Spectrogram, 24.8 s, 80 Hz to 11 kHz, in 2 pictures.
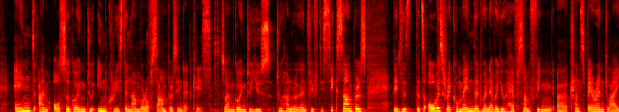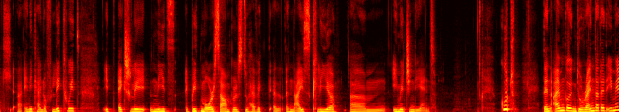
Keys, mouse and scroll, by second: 0.6 click, 1.2 click, 2.5 click.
